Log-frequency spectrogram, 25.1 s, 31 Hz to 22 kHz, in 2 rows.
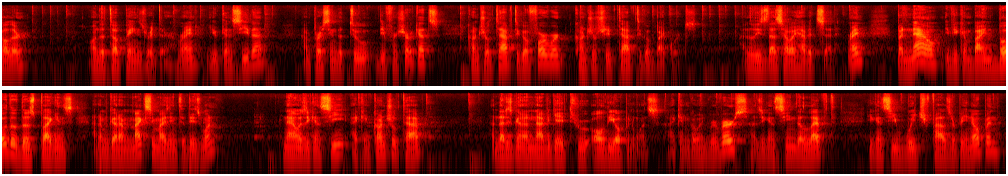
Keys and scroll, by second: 4.4 ctrl+Tab, 4.4 super+0, 4.9 ctrl+Tab, 5.5-6.8 ctrl+Tab, 7.2 ctrl+shift+Tab, 7.5-9.0 ctrl+shift+Tab, 9.2-10.5 ctrl+shift+Tab, 14.7 alt+x, 16.8 ctrl+Tab, 17.6 ctrl+Tab, 19.2 ctrl+Tab, 20.2 ctrl+Tab, 20.8 ctrl+shift+Tab, 21.0 ctrl+shift+Tab, 23.6 ctrl+Tab, 24.0 ctrl+Tab, 24.3-25.1 ctrl+Tab.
